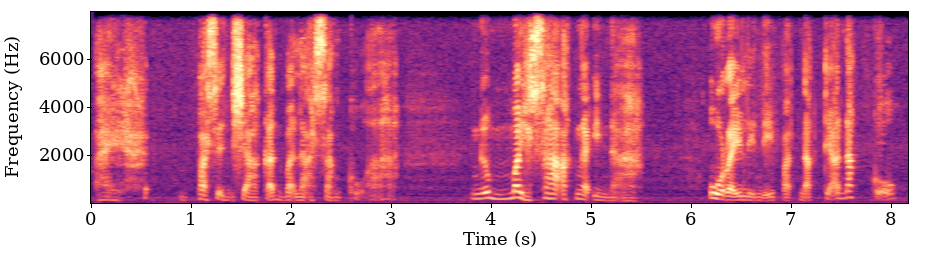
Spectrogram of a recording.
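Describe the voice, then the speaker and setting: A woman's voice: low voice, animated, slow pace, slightly rough, full character voice. A woman playing a tender, plaintive old grandmother who longs for her son in an audio drama. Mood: sorrowful, insistent. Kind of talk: Ilocano audio drama acting.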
